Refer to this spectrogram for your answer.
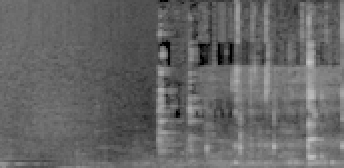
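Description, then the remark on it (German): Champagne glasses clink together in a toast, a few light chimes with one brighter ringing clink near the end, over soft background rustling and faint voices. “Dann stoßen wir nochmal an mit unserem letzten Glas, oder?”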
